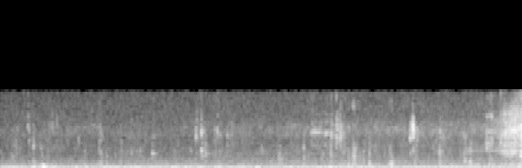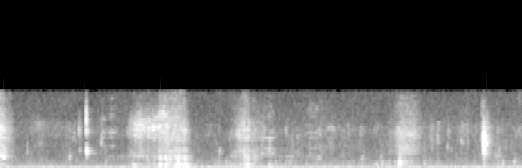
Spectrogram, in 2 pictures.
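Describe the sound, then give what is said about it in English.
Quiet slurping of tea, a few short wet sips and sucking noises spaced irregularly over a low background hum, with one sharper little click near the end. “Shut up, it's splendid tea. Yes, boy. Must be how slurping noises.”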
